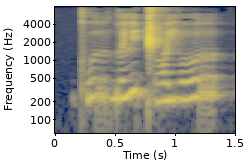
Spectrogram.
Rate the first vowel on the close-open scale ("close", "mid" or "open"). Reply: close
